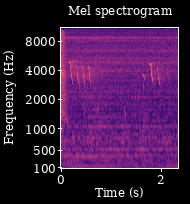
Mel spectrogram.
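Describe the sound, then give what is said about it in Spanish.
Birds chirp in short, quick high tweets, a run of four followed by a couple more, fairly soft over a steady low ambient drone. “Puedes escuchar el sonido del agua los pájaros.”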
